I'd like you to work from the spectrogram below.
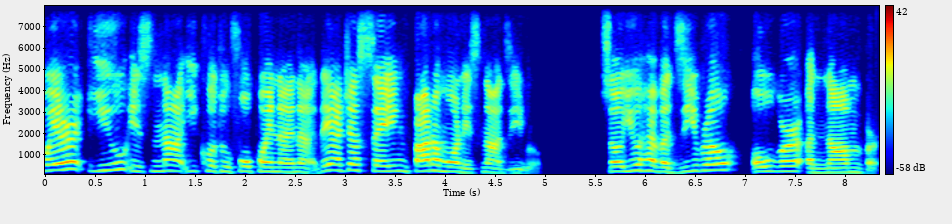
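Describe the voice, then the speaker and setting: A woman speaks at a fairly slow pace in a non-native accent. Her voice is high, with lively intonation. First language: not English. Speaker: math teacher. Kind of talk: recorded lesson.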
